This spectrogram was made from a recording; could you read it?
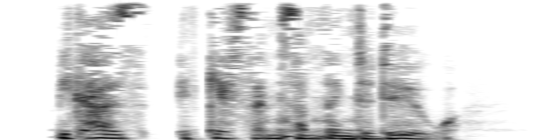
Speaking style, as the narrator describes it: I whispered back

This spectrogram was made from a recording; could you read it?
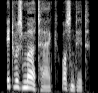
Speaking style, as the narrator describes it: asked Nasuada quietly

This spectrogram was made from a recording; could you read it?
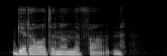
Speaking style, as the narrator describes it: Ryder said smoothly

